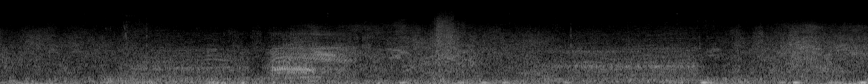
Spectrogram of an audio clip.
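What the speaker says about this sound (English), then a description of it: "Fucking crows" Crows caw in the Alan Wake video game, a few harsh calls around the three- and seven-second marks rising over a dense, rumbling ambient bed with scattered low thuds.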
